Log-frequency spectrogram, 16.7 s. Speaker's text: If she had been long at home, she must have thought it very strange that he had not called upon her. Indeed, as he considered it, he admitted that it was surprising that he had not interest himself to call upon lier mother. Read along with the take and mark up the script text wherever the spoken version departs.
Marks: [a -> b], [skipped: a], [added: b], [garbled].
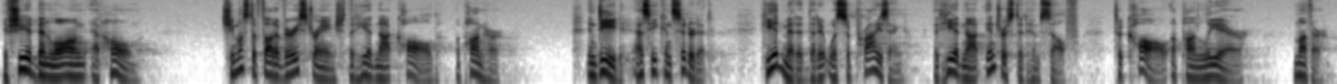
If she had been long at home, she must have thought it very strange that he had not called upon her. Indeed, as he considered it, he admitted that it was surprising that he had not [interest -> interested] himself to call upon lier mother.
